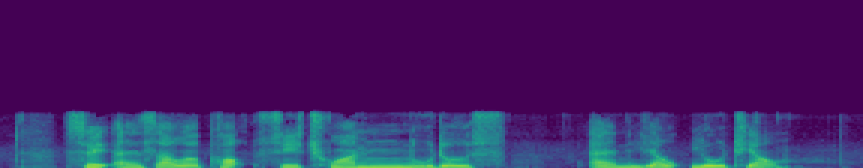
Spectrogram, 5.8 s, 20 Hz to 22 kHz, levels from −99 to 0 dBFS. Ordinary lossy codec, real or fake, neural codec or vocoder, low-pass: none; fake; codec, 16 kHz in and 24 kHz out, 1.1 kbps, FireRedTTS-2 codec; 7.2 kHz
